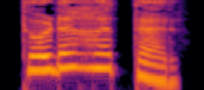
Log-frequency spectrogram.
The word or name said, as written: ತೊಡಹತರ್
